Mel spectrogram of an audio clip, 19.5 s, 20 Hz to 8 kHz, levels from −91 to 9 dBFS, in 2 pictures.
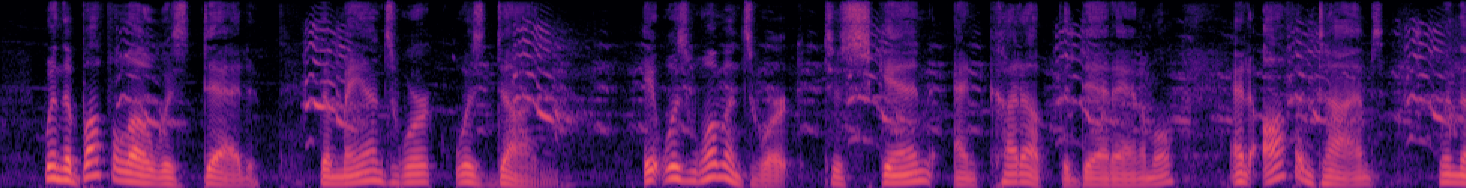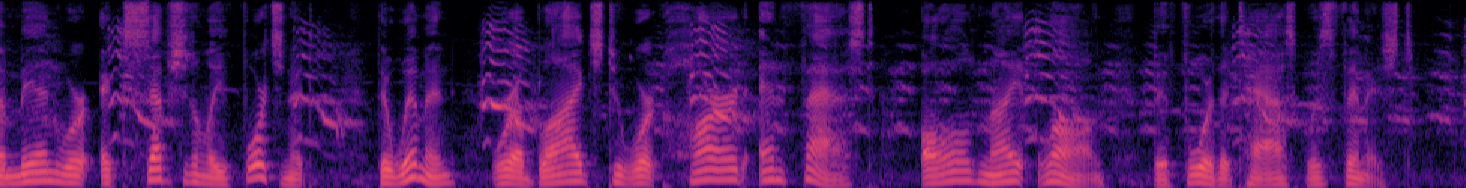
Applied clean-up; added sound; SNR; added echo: none; Bird vocalization, bird call, bird song; 14 dB; none.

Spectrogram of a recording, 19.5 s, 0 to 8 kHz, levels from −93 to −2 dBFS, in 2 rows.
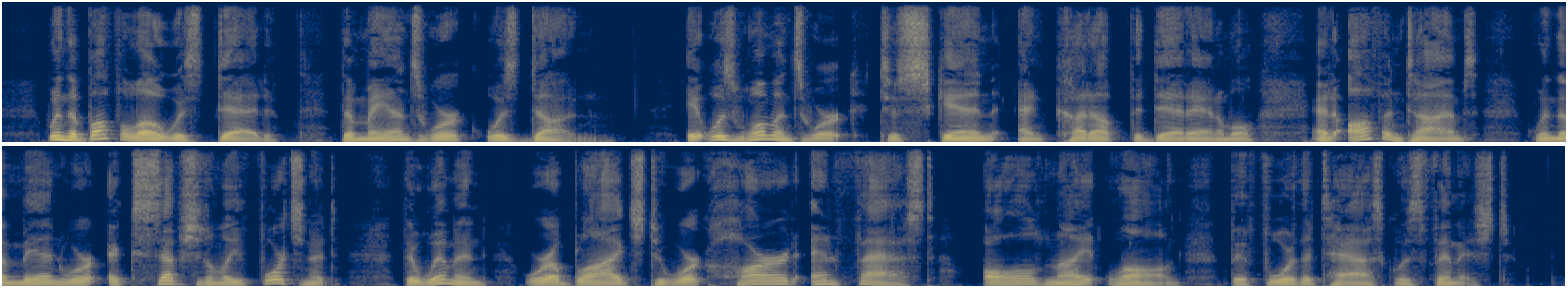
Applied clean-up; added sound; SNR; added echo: none; none; none; none.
